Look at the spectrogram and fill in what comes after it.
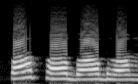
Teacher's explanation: पूरा प वर्ग का उच्चारण जो है ओष्ठ से होता है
